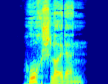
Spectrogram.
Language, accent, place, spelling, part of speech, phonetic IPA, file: German, Germany, Berlin, hochschleudern, verb, [ˈhoːxˌʃlɔɪ̯dɐn], De-hochschleudern.ogg
- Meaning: to throw up, to fling or hurl up high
